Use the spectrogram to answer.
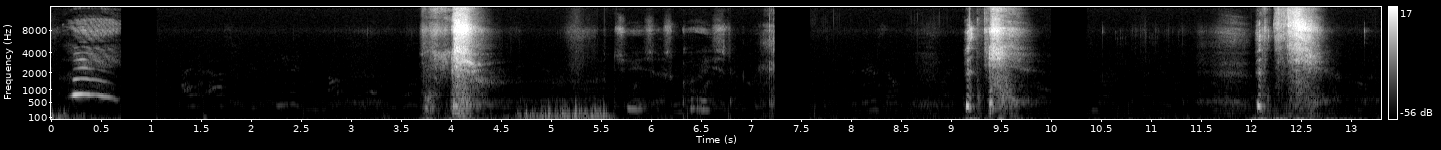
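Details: Three sharp, hissing sneezes with soft breathy sounds between them in a quiet room, from someone described as feeling poorly; sneezing.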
